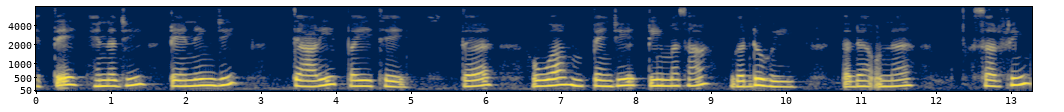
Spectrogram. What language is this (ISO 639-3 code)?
snd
